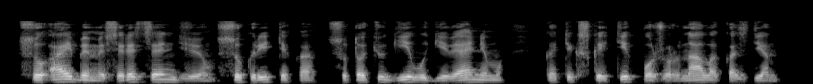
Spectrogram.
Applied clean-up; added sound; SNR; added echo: none; none; none; none.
